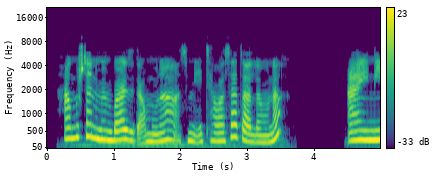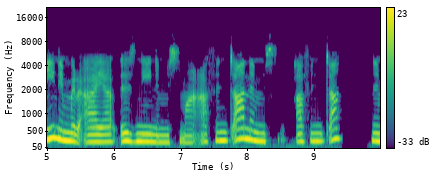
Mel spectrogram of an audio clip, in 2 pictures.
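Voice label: Tigrinya female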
